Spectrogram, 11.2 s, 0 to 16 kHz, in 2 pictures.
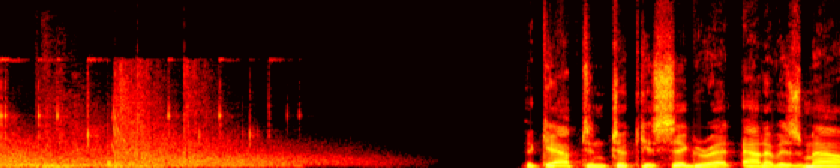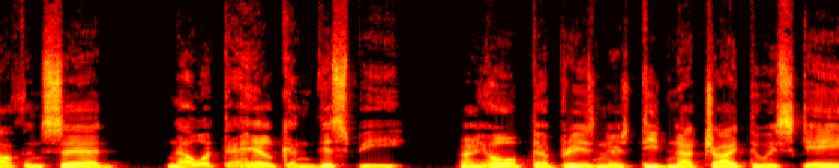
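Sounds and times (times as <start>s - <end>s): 
volley of gunshots: 0.0s - 2.7s
speech: 3.5s - 11.1s.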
